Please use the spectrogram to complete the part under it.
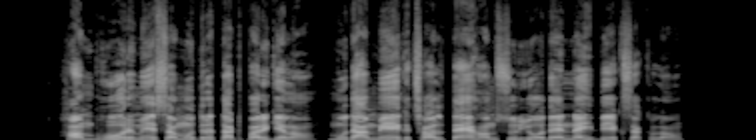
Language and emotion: Maithili, sad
